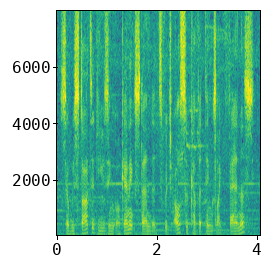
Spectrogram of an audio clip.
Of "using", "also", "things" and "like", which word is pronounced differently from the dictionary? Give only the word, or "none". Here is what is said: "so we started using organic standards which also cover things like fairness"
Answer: none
